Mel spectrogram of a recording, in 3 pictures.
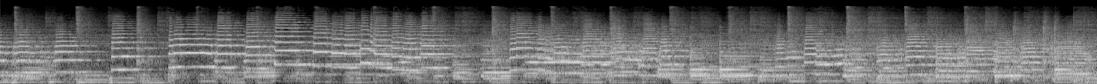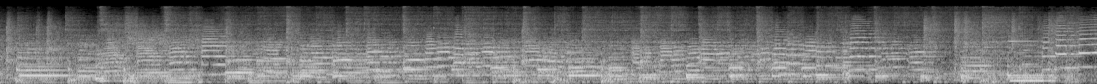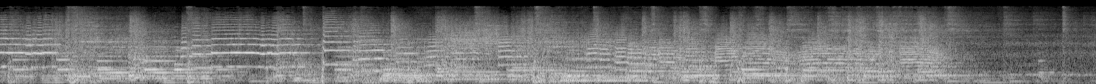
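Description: Trumpet playing a jazz solo of quick, moving melodic lines over a band accompaniment with cymbals. The playing stops just after the end.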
